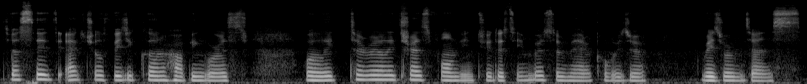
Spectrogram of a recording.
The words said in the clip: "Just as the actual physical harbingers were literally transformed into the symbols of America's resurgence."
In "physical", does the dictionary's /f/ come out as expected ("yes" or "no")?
yes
